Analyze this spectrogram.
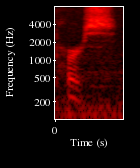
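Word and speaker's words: Peirce: Yeah, I think it's pronounced Purse.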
